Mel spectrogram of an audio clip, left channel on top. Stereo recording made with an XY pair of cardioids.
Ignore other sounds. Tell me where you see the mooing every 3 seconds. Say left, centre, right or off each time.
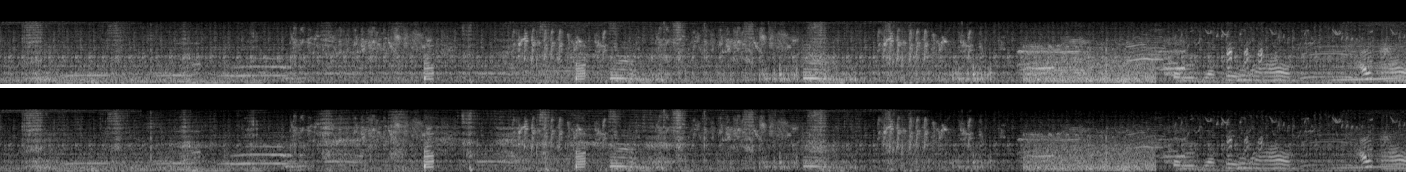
centre, centre, left, left, left.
